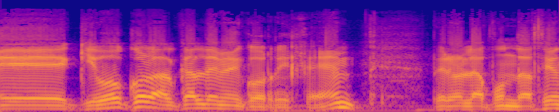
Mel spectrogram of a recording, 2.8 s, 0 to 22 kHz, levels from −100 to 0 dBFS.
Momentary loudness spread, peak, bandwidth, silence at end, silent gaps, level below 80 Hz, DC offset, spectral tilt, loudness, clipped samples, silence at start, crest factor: 7 LU; -6 dBFS; 15.5 kHz; 0 s; none; -50 dBFS; under 0.1%; -5 dB/octave; -20 LUFS; under 0.1%; 0 s; 14 dB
